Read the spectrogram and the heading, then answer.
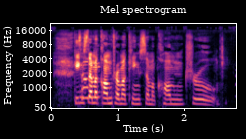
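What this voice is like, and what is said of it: Jamaican accent. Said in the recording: “That's a beautiful, beautiful accent... Jamaican”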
